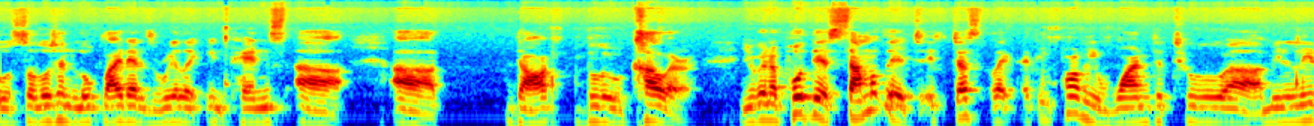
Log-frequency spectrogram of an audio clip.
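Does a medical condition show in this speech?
No.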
